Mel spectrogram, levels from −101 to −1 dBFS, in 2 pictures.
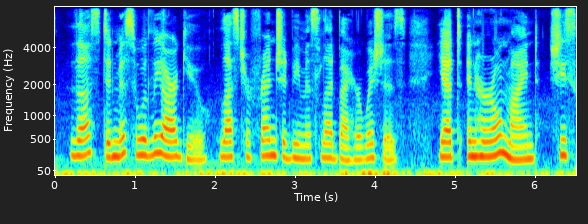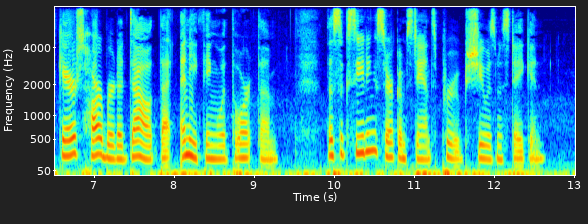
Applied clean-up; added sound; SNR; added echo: none; none; none; none.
